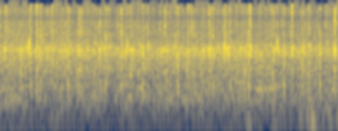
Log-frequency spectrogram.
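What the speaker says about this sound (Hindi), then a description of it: "एक बार जोरदार तालियां मैनेजमेंट के लिए" Seminar audience applauding the management at a business success event, a dense steady clapping that holds at an even level for a couple of seconds.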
